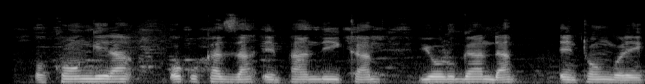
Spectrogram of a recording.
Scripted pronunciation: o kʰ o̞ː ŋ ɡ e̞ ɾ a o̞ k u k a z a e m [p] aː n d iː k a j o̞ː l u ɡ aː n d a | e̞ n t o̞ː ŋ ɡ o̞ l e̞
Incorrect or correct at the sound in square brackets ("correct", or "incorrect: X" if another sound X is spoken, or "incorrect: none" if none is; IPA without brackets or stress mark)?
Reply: correct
